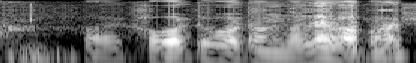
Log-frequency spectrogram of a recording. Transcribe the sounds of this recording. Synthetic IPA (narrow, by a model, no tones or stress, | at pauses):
hɔjkʰɔbɔɹtʊɡʱɔtɔnbʱalɛbapuna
